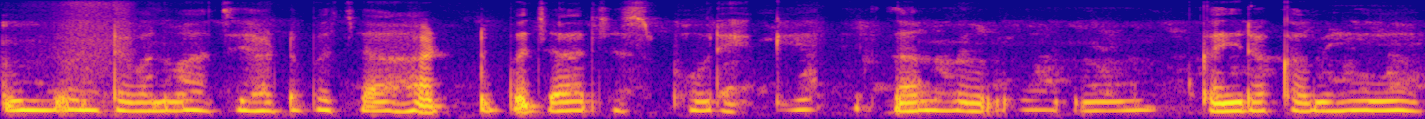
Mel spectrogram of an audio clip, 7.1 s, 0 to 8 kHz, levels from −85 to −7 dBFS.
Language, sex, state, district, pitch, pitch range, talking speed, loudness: Hindi, female, Chhattisgarh, Jashpur, 220 Hz, 210-235 Hz, 100 wpm, -18 LUFS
